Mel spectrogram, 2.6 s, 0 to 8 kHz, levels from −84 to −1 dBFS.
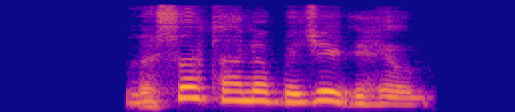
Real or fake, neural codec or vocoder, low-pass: fake; codec, 16 kHz, 1 kbps, FunCodec, trained on Chinese and English, 50 frames a second; 7.2 kHz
